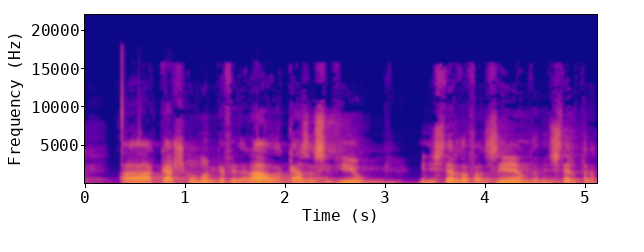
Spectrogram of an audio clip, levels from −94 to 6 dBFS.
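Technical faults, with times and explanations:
0.36 s, electrical switching spike: a sharp snap peaking around -10 dBFS sits on top of the sound without interrupting it, likely an arc from a nearby switch.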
